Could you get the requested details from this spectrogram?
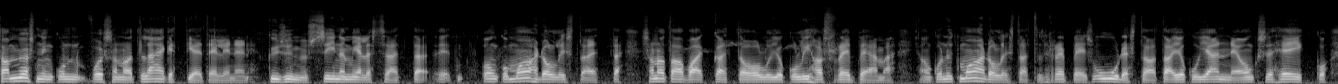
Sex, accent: male, native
